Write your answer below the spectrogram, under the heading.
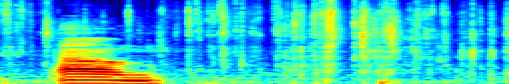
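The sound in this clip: Crinkling and tearing of a foil pack of hockey trading cards: a loud, dense crackle burst lasting under a second near the start, then light intermittent rustling.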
